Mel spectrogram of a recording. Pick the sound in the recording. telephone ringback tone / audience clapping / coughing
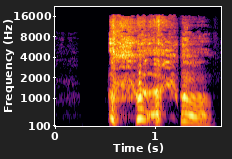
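coughing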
